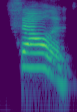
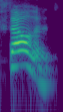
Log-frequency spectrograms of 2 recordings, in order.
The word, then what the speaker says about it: salad: 여기 A 발음을 영어에서는 되게 길게 말을 하고요. salad 그리고 이제 D 발음 있잖아요. 샐러드라고 하잖아요. 한국어로는 샐러드. 근데 네, 샐러드. 근데 이게 영어에서는 네. 이런 식으로 그 발음이 나질 않아요. 그래서 salad 이런 식으로 salad 이렇게 얘기를 하는데 이제 한국식 발음은 샐러드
